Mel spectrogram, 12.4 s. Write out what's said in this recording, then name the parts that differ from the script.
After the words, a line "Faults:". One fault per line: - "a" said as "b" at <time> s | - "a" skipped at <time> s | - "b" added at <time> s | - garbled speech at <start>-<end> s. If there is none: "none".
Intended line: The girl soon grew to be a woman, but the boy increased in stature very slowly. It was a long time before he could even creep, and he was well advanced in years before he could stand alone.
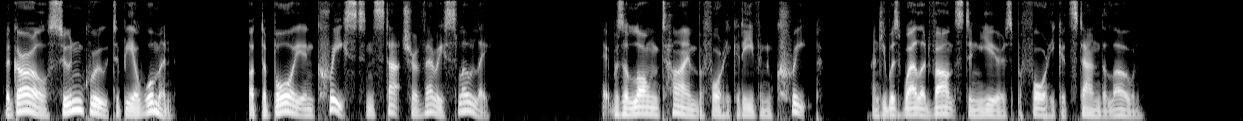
The girl soon grew to be a woman, but the boy increased in stature very slowly. It was a long time before he could even creep, and he was well advanced in years before he could stand alone.
Faults:
none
